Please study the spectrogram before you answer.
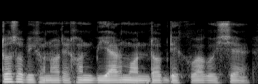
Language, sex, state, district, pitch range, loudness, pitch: Assamese, male, Assam, Kamrup Metropolitan, 95-100 Hz, -19 LUFS, 100 Hz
